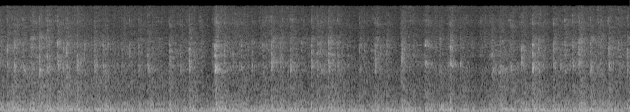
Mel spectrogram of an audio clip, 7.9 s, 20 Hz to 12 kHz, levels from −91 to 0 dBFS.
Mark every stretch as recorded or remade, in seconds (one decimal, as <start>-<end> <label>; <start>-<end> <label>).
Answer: 0.0-0.9 recorded; 0.9-1.6 remade; 1.6-4.9 recorded; 4.9-6.3 remade; 6.3-7.9 recorded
